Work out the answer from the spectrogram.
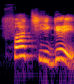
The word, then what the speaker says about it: fatigué: Fatigué, c'est le son G, parce qu'il y a le U après le G, qui ne se prononce pas.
